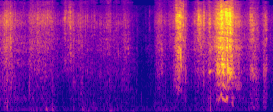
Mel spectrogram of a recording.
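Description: Crinkly rustling of tissue paper being handled and pulled apart as an object is unwrapped, with scattered crisp bursts that grow louder toward the end, no voices.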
